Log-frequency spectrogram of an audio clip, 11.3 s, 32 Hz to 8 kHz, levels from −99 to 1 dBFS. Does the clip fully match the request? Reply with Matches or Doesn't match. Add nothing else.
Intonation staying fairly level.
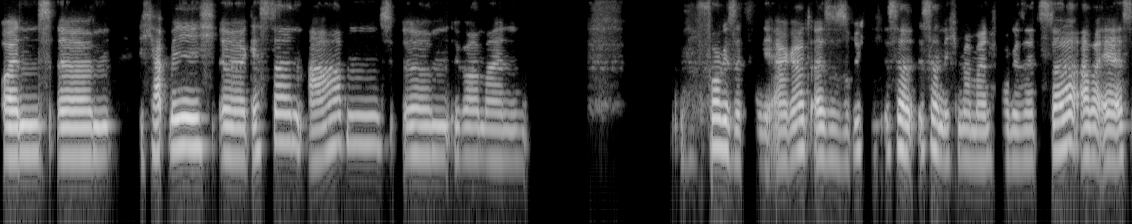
Doesn't match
